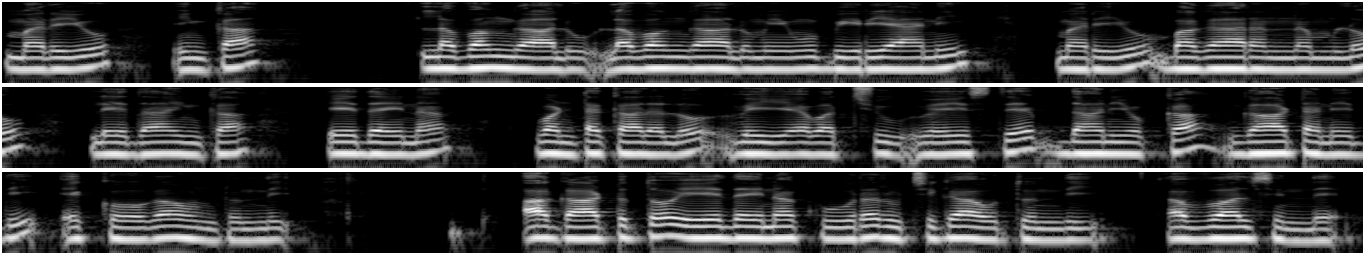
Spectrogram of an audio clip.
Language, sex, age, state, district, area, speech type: Telugu, male, 18-30, Telangana, Yadadri Bhuvanagiri, urban, spontaneous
